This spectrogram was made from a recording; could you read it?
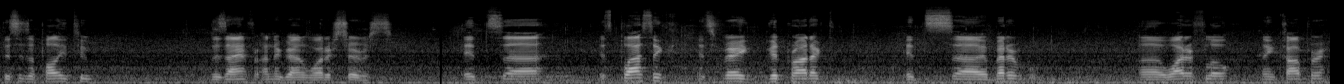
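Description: A man describes the pipe and the job under way, plain and hesitant, with many pauses to search for words. His voice sits mid-range, and steady machine noise hums clearly behind him. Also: mid-range voice. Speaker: plumber. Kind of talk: describing work in progress.

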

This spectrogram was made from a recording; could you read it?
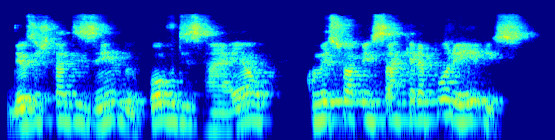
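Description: A man's voice: a little high, a little fast. A man in his thirties from Brazil teaching a Bible lesson to camera, earnest and emphatic, stretching key words for stress. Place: home office with bookshelves, indoors. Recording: echoey room with soft background guitar.

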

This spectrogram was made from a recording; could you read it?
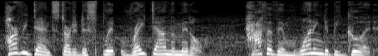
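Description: A man's voice: sits high, lively intonation, moderate pace, faint music behind. A man narrating a scripted story in a dramatic storytelling style.

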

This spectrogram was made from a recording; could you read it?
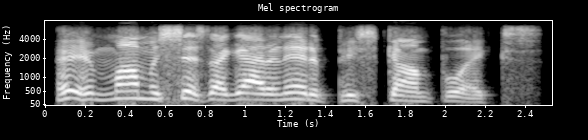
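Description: A woman's voice: medium pitch, normal speed, sharp tone, dry recording, lightly acted. A woman voicing a hot-tempered young male mob thug in a video game, snarling street-tough threats and taunts. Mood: menacing. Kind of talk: video game combat barks.

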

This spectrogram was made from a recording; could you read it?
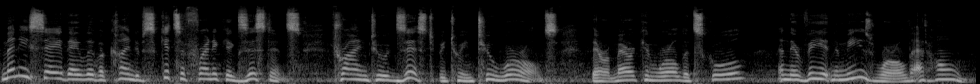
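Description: A woman in her thirties, a reporter, narrating a documentary script and asking interview questions in a measured, clear way. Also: medium pitch, expressive, warm tone, a little hiss or hum.

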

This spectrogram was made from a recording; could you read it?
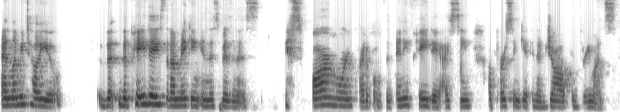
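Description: A woman's voice: mid-range voice, fairly even intonation, moderate pace, rough recording. A young woman with a New Jersey and Toronto accent, hosting a video call interview with enthusiastic, emphatic talk and frequent laughs. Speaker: host and business coach. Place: small room indoors.

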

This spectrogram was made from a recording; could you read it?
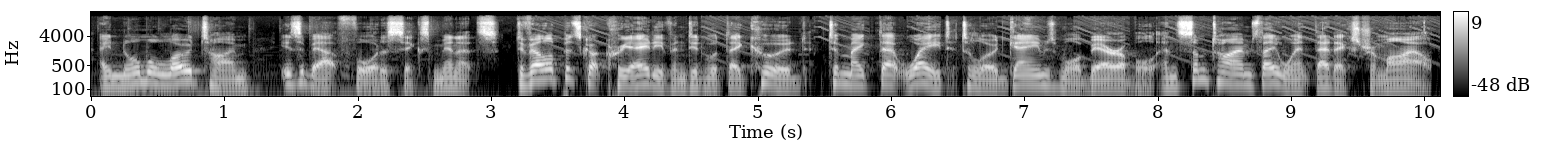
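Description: Man, forties, lowish voice, scripted explainer narration, instructional, lively intonation. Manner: measured, instructional delivery. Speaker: video essay host. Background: background music.

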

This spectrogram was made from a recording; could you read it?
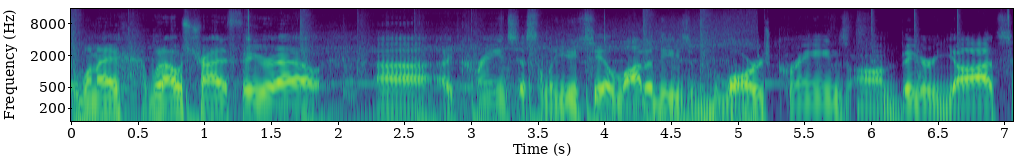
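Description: A man's voice: medium pitch, darkish tone. A middle-aged man giving an informal, technical walkthrough of equipment as a host speaking outdoors. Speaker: host, charter fishing captain. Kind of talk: casual product walkthrough, explaining equipment. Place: outdoors on a boat roof at a marina.

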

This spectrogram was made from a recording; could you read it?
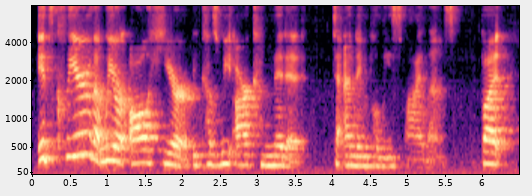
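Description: A young woman giving a prepared instructional talk in a clear, structured, explanatory way over a video call. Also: medium pitch, a bit bright. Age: young adult. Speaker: advocacy training presenter. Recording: roomy, echoey webcam audio with noise.

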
